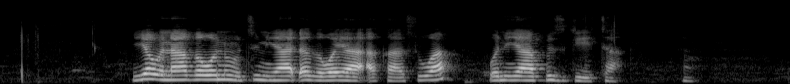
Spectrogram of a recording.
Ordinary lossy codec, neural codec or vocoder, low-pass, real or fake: none; none; 10.8 kHz; real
